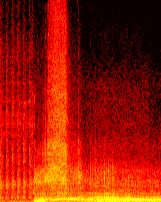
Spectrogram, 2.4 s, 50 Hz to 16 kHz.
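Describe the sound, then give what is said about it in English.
A Daytona Sunrise Orange Metallic C7 Corvette with a manual transmission, parked in a strip mall parking lot. Its V8 engine fires up with a loud, sudden rev about halfway through, then settles into a steady, deep, throaty rumble. Nobody speaks. “It's a Daytona Sunrise Orange Metallic C7 manual Corvette.”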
